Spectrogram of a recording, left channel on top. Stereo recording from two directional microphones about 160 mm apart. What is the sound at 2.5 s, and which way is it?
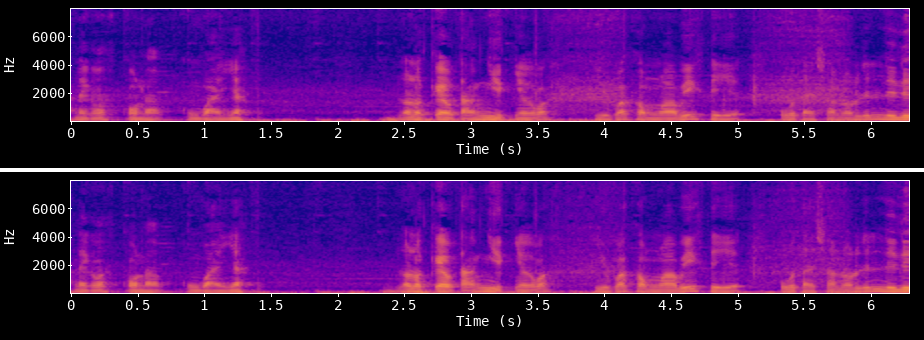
Speech, 35° right (ahead or behind).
